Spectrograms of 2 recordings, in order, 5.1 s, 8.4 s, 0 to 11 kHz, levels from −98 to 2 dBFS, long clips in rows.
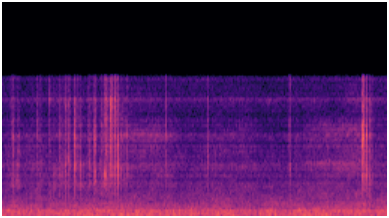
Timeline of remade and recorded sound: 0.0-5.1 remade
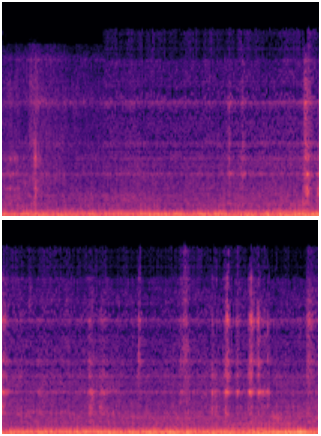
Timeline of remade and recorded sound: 0.0-8.4 remade

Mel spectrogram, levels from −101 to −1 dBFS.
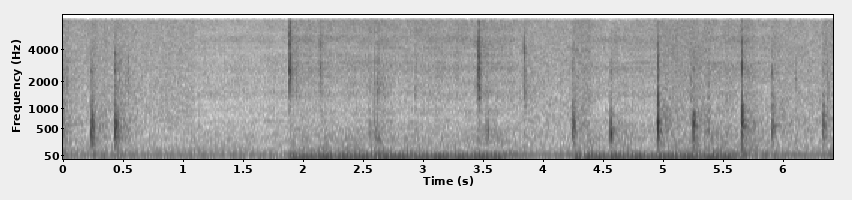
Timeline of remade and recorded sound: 0.0-1.1 recorded; 1.1-3.8 remade; 3.8-4.4 recorded; 4.4-5.0 remade; 5.0-5.4 recorded; 5.4-5.9 remade; 5.9-6.4 recorded

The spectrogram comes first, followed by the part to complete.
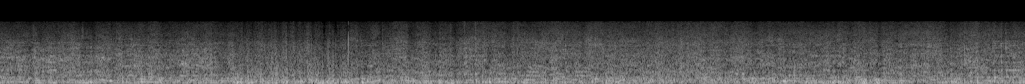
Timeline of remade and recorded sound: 0.0-2.4 remade; 2.4-3.5 recorded; 3.5-6.4 remade; 6.4-7.0 recorded; 7.0-10.3 remade

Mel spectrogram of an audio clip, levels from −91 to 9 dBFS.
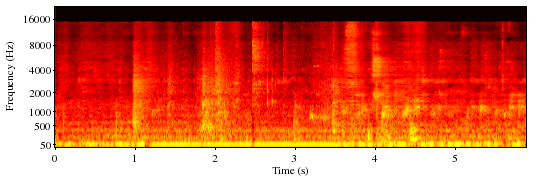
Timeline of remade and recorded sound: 0.0-1.2 remade; 1.2-3.5 recorded; 3.5-5.9 remade

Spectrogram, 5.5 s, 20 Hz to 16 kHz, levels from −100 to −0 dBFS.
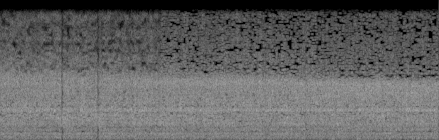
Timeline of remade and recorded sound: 0.0-2.0 remade; 2.0-5.5 recorded

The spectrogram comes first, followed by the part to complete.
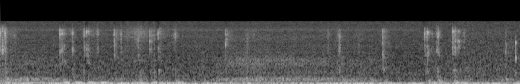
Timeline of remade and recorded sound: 0.0-4.2 remade; 4.2-5.2 recorded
